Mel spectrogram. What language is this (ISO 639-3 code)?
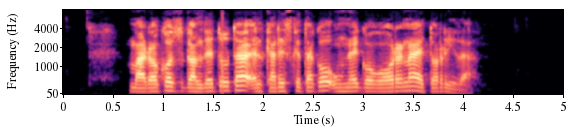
eus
